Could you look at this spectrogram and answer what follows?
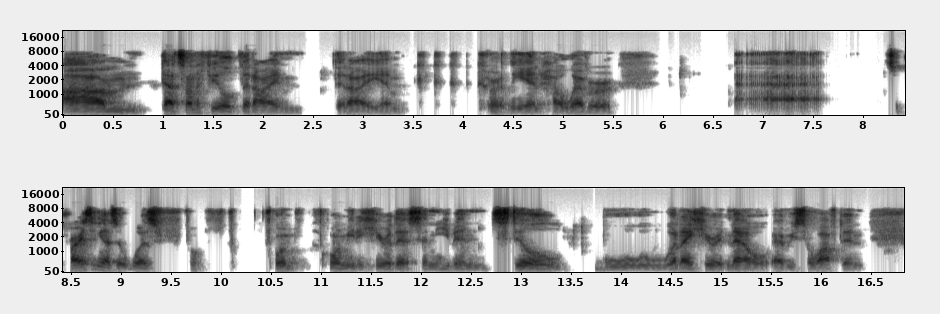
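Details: Audience member who identifies as a person who stutters, with audible repetitions and fillers; stuttering.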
